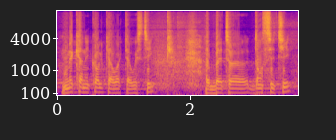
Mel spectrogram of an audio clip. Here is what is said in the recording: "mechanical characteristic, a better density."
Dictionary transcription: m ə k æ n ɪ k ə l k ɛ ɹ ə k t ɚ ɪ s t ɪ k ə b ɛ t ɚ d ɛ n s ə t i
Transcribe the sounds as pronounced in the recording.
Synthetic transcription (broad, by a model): m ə k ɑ n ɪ k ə l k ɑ w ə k t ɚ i s t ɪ k ə b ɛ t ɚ d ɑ s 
